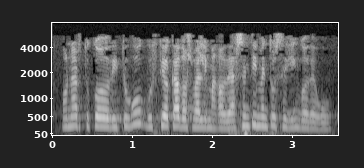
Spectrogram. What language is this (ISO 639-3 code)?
eus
